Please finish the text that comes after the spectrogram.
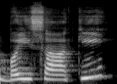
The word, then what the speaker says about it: Baisakhi: Then it is called Kala Baisakhi in West Bengal. In West Bengal, what is it called, children? Kala Baisakhi. You should remember that the people of West Bengal, for V, they pronounce B.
